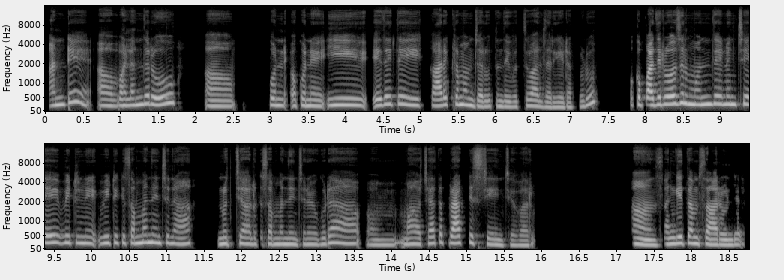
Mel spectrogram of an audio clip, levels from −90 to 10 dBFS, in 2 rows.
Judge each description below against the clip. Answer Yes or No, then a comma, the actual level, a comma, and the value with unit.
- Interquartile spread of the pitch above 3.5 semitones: Yes, average, 4.0 semitones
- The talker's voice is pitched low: No, high, 225 Hz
